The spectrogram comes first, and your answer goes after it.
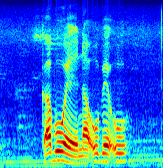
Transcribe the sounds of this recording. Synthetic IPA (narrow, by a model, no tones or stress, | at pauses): kʼaɓuwɛnaʔuɓɛʔu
